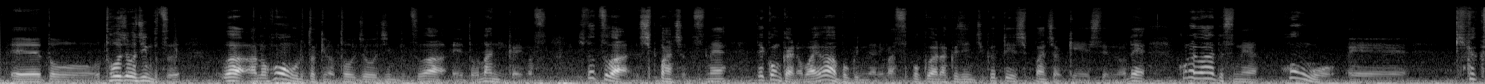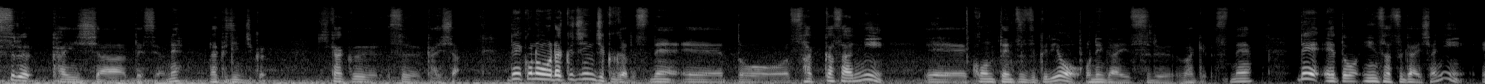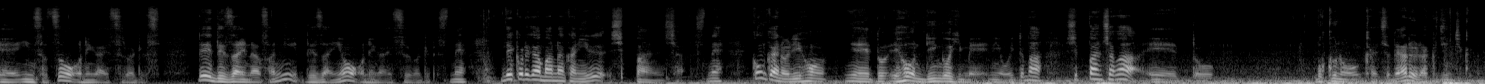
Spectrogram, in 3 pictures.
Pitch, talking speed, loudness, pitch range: 120 Hz, 325 characters per minute, -26 LUFS, 105-145 Hz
